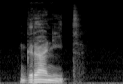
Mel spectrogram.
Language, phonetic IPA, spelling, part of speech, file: Polish, [ˈɡrãɲit], granit, noun, Pl-granit.ogg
